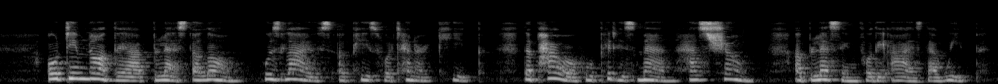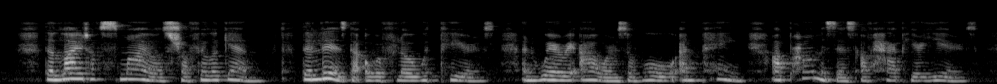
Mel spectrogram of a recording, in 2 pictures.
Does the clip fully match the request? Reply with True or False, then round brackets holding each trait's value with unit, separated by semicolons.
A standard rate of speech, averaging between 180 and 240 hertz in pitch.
True (155 wpm; 190 Hz)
